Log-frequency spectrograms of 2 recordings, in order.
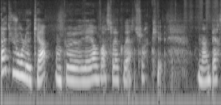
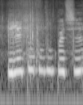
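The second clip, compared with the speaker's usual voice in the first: delighted cooing; 8 semitones higher than usual. Real, not acted. Cooing over a tiny parcel.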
